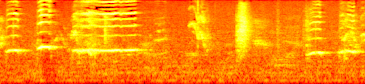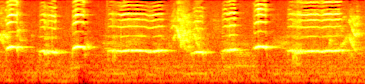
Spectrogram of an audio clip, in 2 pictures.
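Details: Male pet cockatiel whistling tunes such as Yankee Doodle Dandy and the Mexican Hat Dance beside two English budgies: clear, pure whistled notes stepping up and down in a melodic phrase, broken by short bright chirps and rustling.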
